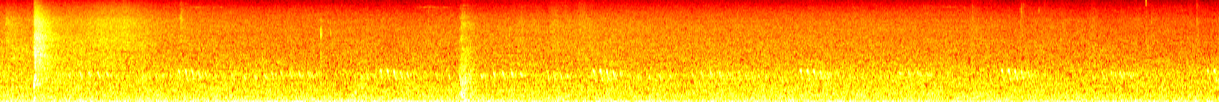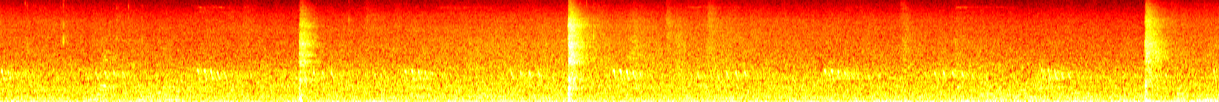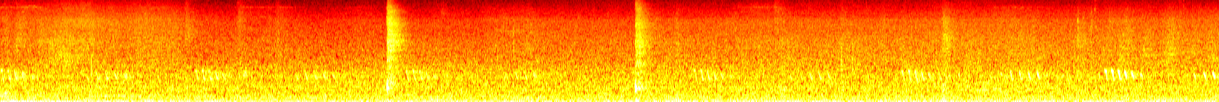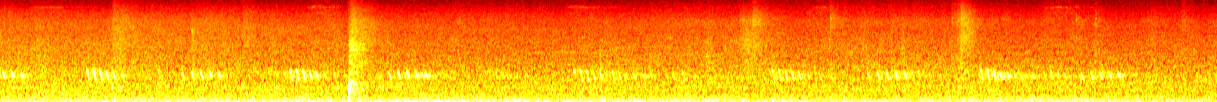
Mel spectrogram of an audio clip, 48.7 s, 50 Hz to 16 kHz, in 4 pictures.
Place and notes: Nangang District, Taipei - Afternoon in the mountains
Afternoon in the mountains, Rode NT4+Zoom H4n
台北市 (Taipei City), 中華民國, 6 March 2012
